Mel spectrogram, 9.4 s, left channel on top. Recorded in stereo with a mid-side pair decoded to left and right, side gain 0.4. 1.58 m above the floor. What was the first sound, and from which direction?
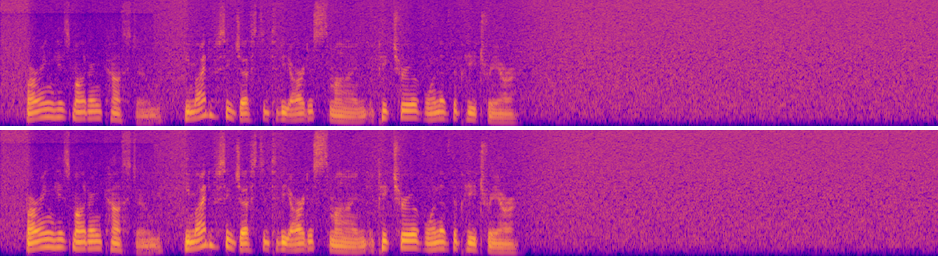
A man speaking, 35° right.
